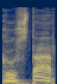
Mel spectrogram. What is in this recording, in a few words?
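to Like, spanish, male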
